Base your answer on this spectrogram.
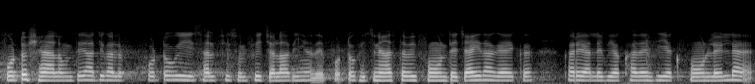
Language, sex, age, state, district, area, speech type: Dogri, male, 18-30, Jammu and Kashmir, Udhampur, rural, spontaneous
